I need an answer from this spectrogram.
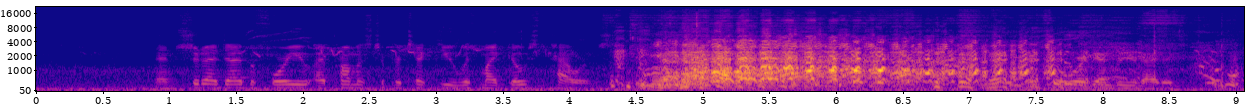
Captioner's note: uproarious laughter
